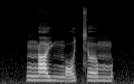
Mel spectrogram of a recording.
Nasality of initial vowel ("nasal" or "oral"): oral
